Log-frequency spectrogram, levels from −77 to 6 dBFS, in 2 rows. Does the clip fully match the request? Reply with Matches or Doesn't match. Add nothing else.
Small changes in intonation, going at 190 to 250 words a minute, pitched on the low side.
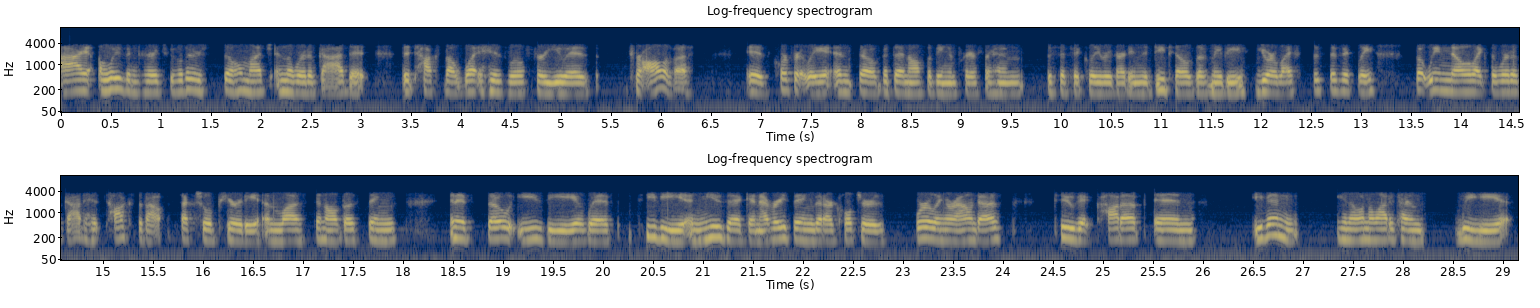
Doesn't match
